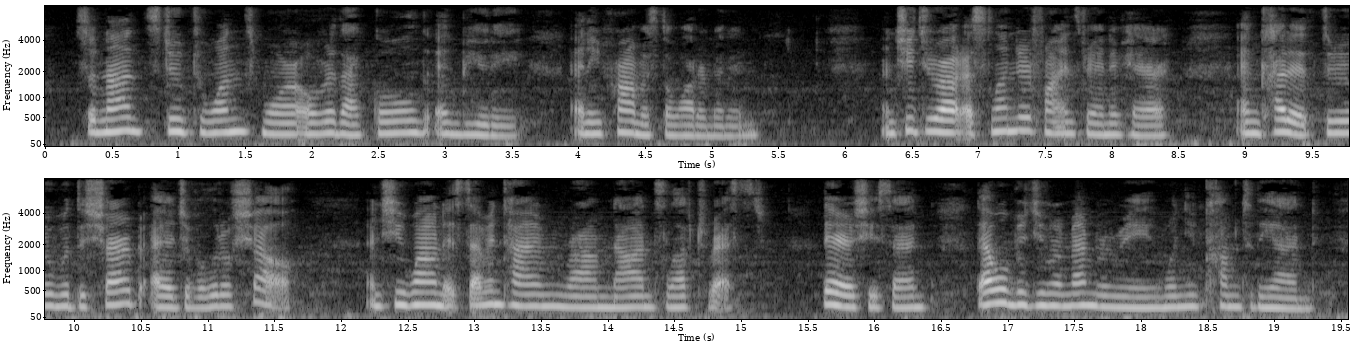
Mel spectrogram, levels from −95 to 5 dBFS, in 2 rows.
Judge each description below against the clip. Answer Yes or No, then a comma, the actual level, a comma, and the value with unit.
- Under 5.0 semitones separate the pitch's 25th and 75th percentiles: Yes, average, 2.9 semitones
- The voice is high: Yes, high, 205 Hz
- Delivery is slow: No, average, 195 wpm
